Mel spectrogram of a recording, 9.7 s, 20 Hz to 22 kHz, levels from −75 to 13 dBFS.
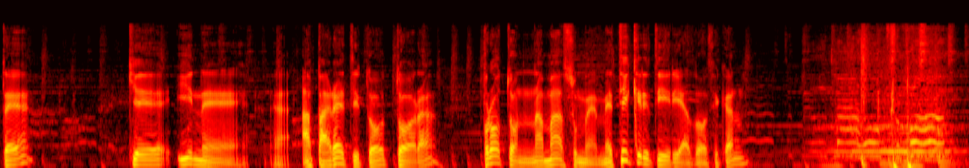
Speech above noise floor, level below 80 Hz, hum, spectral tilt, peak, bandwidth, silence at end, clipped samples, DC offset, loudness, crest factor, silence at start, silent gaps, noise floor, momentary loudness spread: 28 dB; -38 dBFS; none; -5.5 dB/octave; 0 dBFS; 12.5 kHz; 0 s; under 0.1%; under 0.1%; -18 LUFS; 18 dB; 0.05 s; none; -46 dBFS; 12 LU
